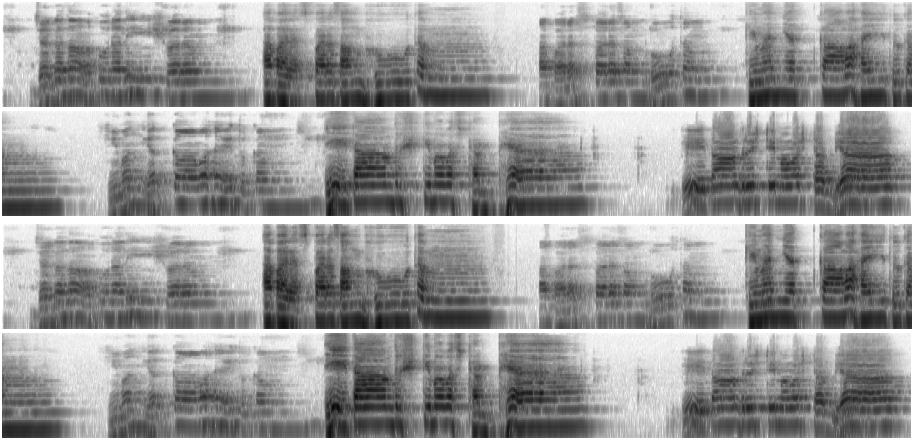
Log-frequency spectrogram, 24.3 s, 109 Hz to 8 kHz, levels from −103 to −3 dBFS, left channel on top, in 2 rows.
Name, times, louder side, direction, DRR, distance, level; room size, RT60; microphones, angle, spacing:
voice 1, 0.0-3.3 7.2-9.6 13.5-16.5, left 2 dB, 60° left, 3.3 m, -35 dB
voice 2, 3.5-6.5 9.9-10.6 10.9-12.9 16.4-19.9, right 4 dB, 80° right, 0.9 m, -22 dB
voice 3, 21.2-24.0, left 1 dB, 45° left, 1.4 m, -26 dB
18.0 x 7.2 x 9.4 m
head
